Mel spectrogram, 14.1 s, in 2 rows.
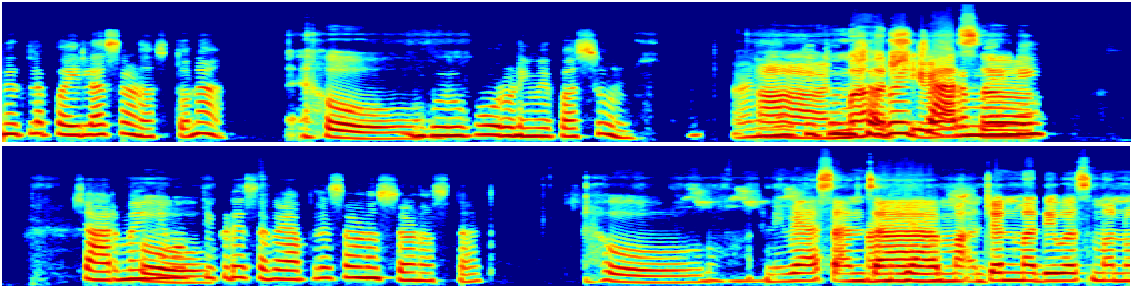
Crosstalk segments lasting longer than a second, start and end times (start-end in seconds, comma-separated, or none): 4.7-6.4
